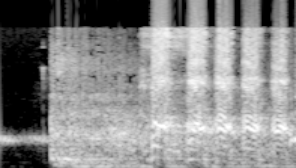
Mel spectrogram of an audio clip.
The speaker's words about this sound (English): Smuggler's victory. Enemy Stargun has been destroyed.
